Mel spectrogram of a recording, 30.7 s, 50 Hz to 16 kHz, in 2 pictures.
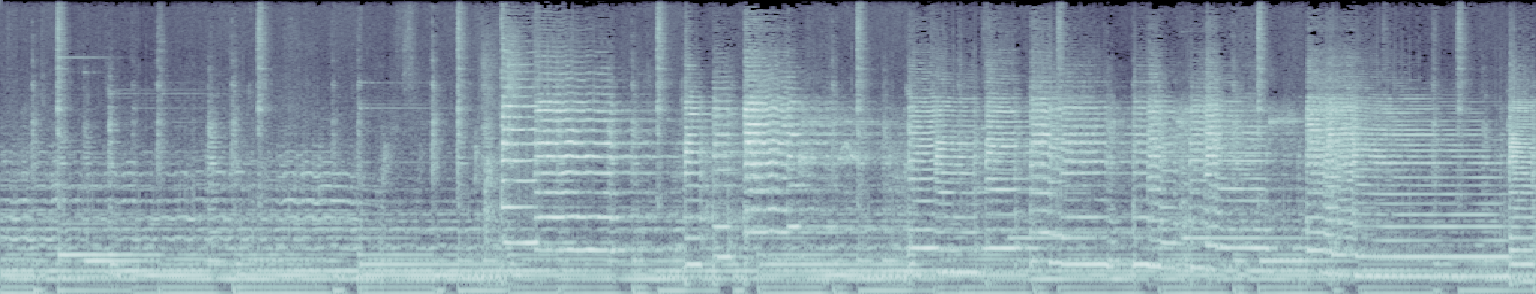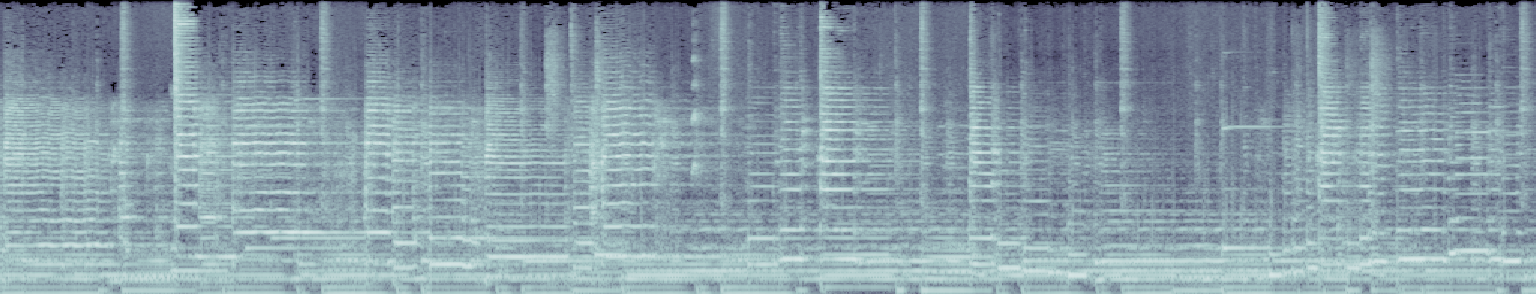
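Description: Electric guitar improvising fast fusion lines over a backing track that holds one static A minor 6 chord, with a steady pulsing bass underneath.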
